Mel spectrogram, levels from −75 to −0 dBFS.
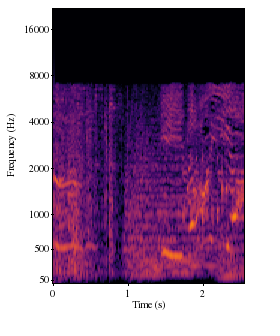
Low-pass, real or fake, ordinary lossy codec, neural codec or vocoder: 7.2 kHz; real; MP3, 32 kbps; none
